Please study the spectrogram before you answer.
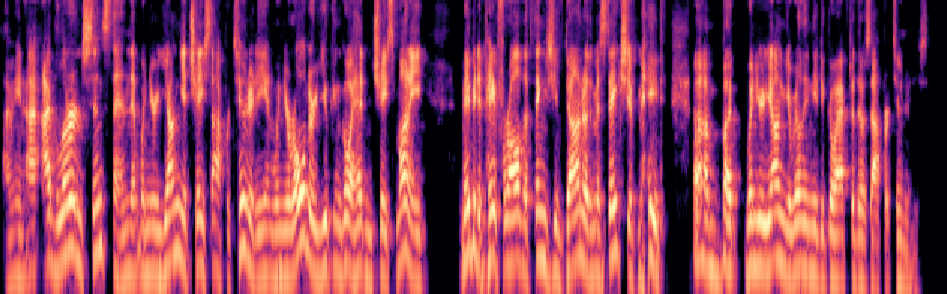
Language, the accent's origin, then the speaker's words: English; Chicago, Illinois, United States; I grew up in Chicago, a small family, mom, dad, and one brother. I grew up in the West Suburbs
